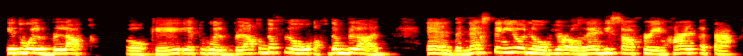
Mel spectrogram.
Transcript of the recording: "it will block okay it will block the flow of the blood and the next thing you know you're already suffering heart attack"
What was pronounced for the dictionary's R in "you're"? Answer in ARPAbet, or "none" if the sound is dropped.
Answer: R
